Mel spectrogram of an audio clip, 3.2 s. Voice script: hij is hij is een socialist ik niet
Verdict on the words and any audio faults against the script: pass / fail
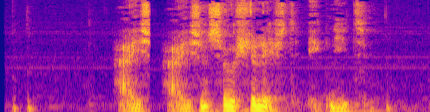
pass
